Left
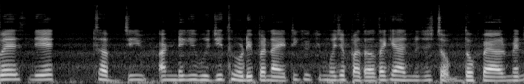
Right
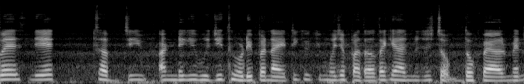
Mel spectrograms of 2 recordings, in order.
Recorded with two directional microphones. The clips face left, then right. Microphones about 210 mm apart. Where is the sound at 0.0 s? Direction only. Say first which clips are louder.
Left 2 dB; 50° left (ahead or behind).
